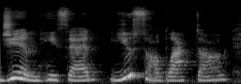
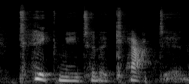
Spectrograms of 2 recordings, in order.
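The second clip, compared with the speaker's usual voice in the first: through clenched teeth, lower, quieter, slower; 3 semitones lower, 6 dB quieter than usual. Reading a story, voicing the blind man gripping the boy's hand, through gritted teeth. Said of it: "the blind man said through gritted teeth".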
